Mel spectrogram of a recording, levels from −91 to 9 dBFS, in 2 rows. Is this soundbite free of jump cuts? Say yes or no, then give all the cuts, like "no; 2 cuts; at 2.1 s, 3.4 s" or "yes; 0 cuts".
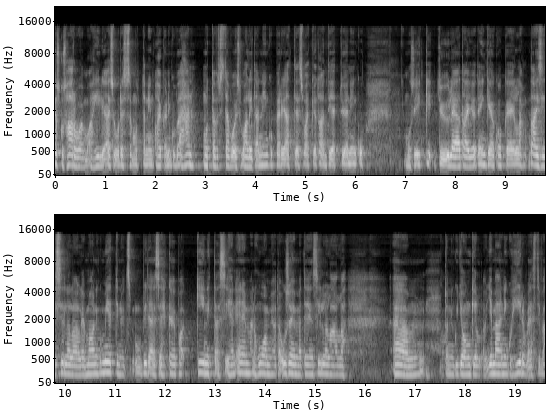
no; 3 cuts; at 2.0 s, 9.5 s, 17.5 s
